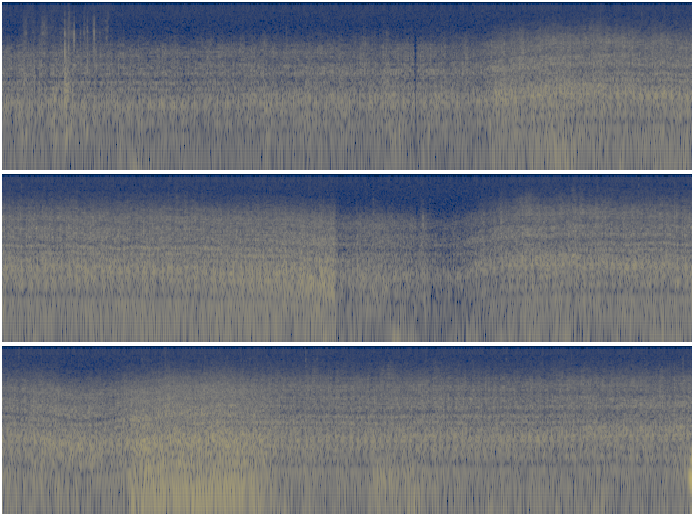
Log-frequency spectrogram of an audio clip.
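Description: A Jeep's engine drones steadily in the off-road game Spintires, a low, rough hum that surges and dips a few times as it drives, faint and alone, with no talking.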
